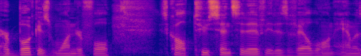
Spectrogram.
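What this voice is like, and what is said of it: Usual voice. Nothing is said of it.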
